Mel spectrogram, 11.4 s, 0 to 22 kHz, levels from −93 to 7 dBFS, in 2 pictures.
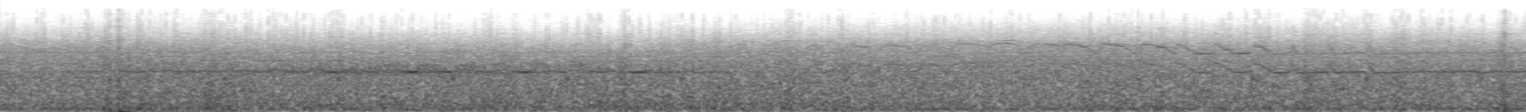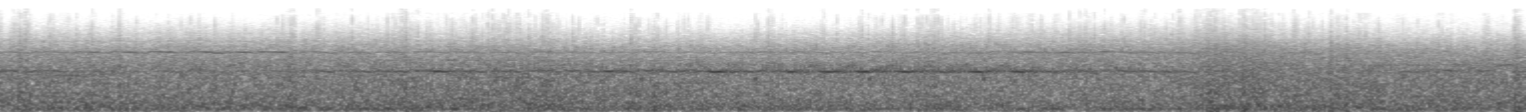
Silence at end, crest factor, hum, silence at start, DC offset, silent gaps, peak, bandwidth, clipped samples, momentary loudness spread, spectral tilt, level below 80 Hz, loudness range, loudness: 0 s; 14 dB; none; 0 s; under 0.1%; none; -10 dBFS; 11.5 kHz; under 0.1%; 3 LU; -6 dB/octave; -38 dBFS; 1 LU; -23 LUFS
